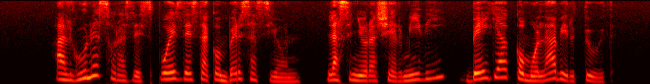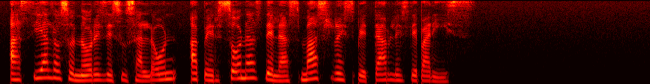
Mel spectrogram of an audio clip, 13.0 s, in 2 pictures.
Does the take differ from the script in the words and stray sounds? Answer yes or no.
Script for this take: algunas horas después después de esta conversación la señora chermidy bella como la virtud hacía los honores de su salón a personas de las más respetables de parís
yes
